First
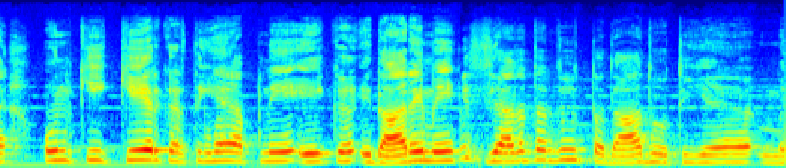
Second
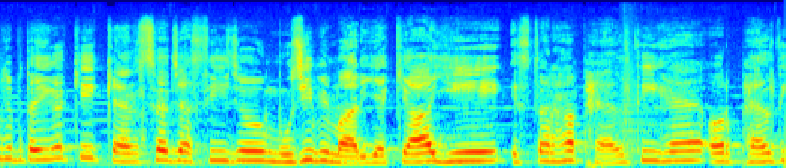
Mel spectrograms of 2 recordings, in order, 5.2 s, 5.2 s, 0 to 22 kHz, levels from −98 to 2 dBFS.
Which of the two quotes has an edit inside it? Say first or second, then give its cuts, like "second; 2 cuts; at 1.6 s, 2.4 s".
first; 1 cut; at 3.2 s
